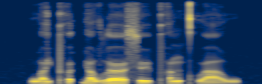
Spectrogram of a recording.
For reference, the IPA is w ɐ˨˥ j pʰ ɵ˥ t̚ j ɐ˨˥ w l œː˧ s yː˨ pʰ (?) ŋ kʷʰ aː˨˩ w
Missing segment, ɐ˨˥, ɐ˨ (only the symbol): ɐ˨˥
